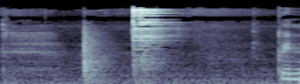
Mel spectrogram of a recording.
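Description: A metal spoon strikes glassware once with a sharp clink that rings briefly, about a second in. A softer tap comes just before it.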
